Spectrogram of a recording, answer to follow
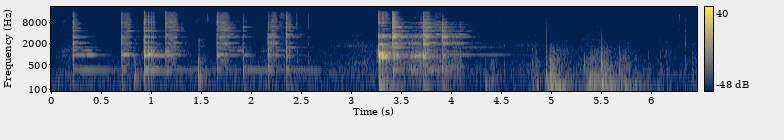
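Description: A spoon stirring tea in a tumbler, clinking against its inside wall about seven times in quick succession, each clink ringing briefly. The loudest clink comes about three seconds in, followed by softer, dull knocks from the tumbler being handled near the end.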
